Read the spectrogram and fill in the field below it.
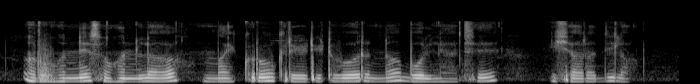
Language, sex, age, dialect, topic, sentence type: Marathi, male, 18-24, Standard Marathi, banking, statement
